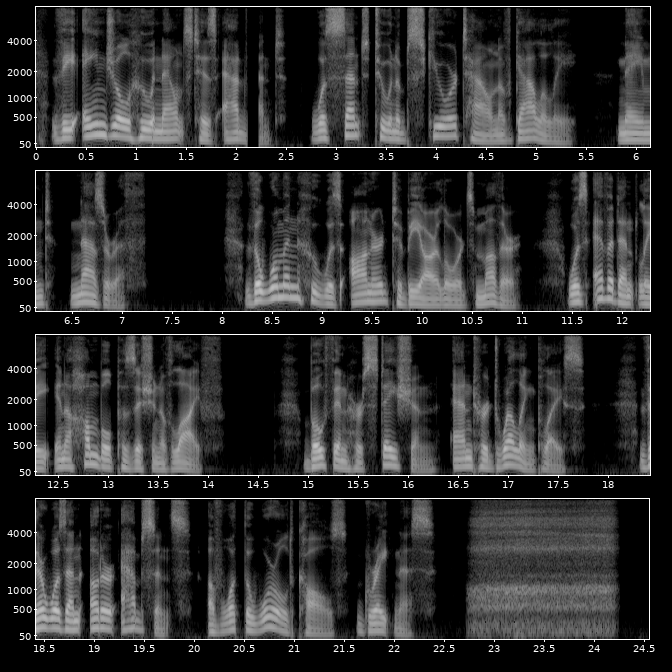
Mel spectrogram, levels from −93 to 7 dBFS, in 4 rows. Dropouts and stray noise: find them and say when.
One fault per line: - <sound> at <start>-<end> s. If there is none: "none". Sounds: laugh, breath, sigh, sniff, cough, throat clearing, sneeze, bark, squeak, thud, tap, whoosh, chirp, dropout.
- dropout at 2.1-2.2 s
- breath at 22.7-24.3 s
